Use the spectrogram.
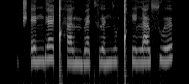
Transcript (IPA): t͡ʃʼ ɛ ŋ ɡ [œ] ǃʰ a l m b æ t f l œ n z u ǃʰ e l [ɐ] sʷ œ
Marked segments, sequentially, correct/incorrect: incorrect: æ, incorrect: a

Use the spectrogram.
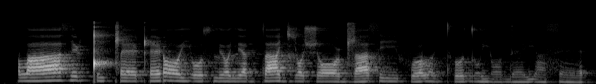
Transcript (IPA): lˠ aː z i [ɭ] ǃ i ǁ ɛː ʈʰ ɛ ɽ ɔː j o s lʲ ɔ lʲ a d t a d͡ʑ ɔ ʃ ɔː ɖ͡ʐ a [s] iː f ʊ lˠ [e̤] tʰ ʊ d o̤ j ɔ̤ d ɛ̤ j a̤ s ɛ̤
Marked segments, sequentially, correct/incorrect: correct, correct, incorrect: i̤

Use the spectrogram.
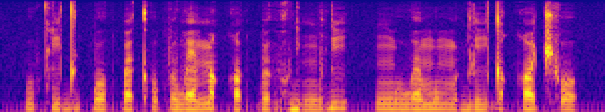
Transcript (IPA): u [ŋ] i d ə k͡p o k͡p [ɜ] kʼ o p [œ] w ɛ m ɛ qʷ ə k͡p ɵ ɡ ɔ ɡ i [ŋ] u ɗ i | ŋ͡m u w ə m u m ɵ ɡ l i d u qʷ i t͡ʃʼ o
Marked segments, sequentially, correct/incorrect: incorrect: kʼ, correct, incorrect: ɵ, correct

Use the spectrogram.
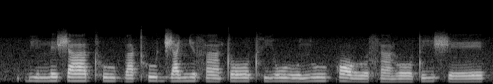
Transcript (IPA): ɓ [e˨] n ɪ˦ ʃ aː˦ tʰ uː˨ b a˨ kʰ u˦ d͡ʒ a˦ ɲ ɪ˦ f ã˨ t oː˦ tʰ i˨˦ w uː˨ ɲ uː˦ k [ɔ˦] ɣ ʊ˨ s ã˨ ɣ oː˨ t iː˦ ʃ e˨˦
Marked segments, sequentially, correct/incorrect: incorrect: i˨, incorrect: ɔ˦˨

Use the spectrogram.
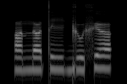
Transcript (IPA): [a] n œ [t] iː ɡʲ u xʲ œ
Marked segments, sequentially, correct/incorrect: incorrect: ɐ, correct

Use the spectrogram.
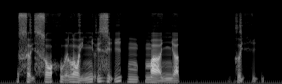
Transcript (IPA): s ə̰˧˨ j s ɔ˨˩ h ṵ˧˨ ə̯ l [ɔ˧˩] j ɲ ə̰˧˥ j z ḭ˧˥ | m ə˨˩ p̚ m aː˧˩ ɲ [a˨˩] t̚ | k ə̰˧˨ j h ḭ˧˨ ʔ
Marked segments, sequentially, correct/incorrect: correct, correct

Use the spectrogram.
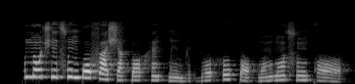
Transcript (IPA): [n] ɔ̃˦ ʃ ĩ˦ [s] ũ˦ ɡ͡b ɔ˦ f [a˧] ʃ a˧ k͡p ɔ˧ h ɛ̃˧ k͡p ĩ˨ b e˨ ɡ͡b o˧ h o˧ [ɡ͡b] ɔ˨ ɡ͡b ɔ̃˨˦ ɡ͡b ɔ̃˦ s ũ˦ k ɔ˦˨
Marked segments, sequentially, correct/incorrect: correct, correct, correct, incorrect: k͡p

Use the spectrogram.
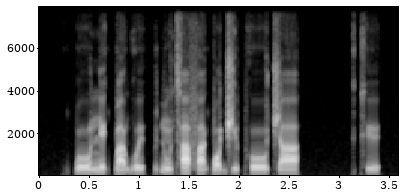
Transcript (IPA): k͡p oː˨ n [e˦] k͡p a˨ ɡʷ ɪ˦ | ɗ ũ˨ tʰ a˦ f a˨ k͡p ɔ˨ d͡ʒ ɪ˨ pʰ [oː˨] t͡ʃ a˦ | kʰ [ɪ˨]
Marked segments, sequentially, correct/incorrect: correct, incorrect: oː˦, correct

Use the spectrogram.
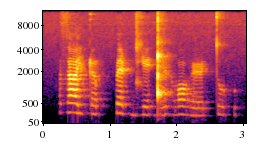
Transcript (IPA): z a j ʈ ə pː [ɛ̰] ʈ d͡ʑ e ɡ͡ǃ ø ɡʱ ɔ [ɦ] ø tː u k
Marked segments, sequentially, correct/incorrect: incorrect: ɛ, correct

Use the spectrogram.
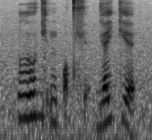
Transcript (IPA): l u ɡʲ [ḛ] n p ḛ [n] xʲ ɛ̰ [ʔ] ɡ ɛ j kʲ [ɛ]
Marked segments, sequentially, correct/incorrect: incorrect: ɛ̰, incorrect: tˤ, correct, correct

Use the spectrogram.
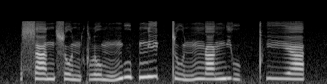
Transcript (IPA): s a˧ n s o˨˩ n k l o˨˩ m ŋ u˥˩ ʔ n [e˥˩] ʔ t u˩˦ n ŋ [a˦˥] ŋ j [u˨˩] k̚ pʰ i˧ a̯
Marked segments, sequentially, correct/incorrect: incorrect: i˥˩, correct, correct

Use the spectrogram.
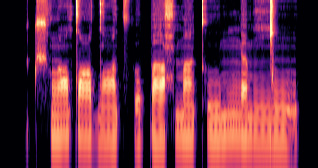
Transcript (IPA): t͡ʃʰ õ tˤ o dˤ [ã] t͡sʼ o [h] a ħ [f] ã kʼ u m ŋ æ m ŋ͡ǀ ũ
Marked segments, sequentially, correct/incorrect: correct, incorrect: p, incorrect: m

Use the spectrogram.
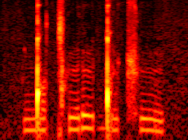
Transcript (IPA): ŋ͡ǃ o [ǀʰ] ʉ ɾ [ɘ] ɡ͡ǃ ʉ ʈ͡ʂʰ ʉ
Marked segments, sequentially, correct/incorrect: correct, incorrect: ʉ

